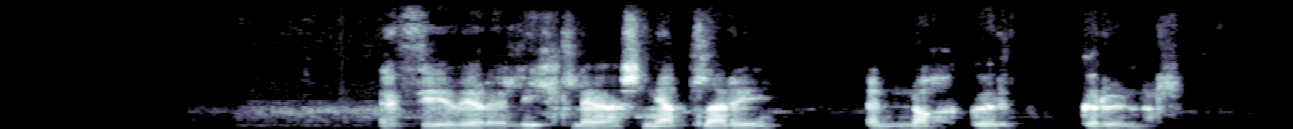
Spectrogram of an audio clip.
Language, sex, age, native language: Icelandic, male, 20-29, Icelandic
